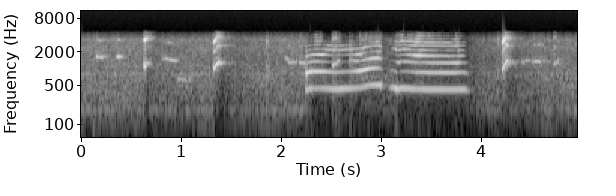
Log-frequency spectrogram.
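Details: Cj, a baby Boston Terrier, vocalizing at its owner. One drawn-out whine of nearly two seconds, rising slightly then easing down in pitch, with a few soft clicks and shuffling noises before and after.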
